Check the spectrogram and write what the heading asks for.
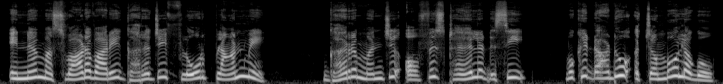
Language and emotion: Sindhi, surprised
